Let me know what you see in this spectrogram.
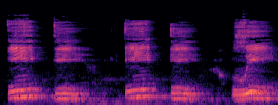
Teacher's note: Demikian juga zal, kalau berharokat kasroh, maka dibaca zi, bunyi i yang tipis. Tapi kalau zo yang berharokat kasroh, maka bunyi vokalnya adalah bunyi i yang tebal, bukan i yang tipis. Maka i-nya itu ikut tebal, zi, zi, bunyi i tipis i, bunyi tebal i, i, i, zi.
